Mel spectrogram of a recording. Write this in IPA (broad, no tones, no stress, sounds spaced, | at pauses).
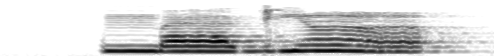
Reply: m æ̤ ɡ j ə̃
